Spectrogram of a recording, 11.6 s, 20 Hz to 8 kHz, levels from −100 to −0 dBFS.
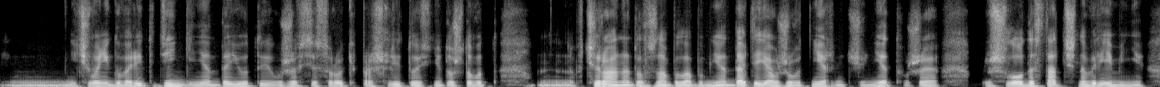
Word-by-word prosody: Ничего 195 -8 -4
не 140 - +1
говорит 140 +6 +1
и - - -16
деньги 150 0 +1
не 135 0 -1
отдаёт. 130 +1 0
И 125 -1 -1
уже 120 +3 -2
все 125 -1 -4
сроки 140 +4 -2
прошли. 130 -1 -3
То 125 -1 -2
есть 115 -1 -4
не - - -3
то 160 - -1
что 155 -3 -1
вот, 125 -2 -1 0.5
м, 225 +1 -6
вчера 140 -4 +5
она 125 0 +4
должна 125 +2 +1
была 120 +1 +2
бы 120 - -4
мне 65 -1 +2
отдать, 155 +6 +3
а - - +4
я 125 0 +4
уже 125 +1 +1
вот 115 0 -2
нервничаю. 125 -2 -3
Нет, 150 +1 +1
уже 125 -2 -2 0.4
прошло 140 +1 +3
достаточно 135 0 +1
времени. 125 - 0
130 Hz, 185 wpm, -22 LUFS, 125-145 Hz, 0.5 s, вчера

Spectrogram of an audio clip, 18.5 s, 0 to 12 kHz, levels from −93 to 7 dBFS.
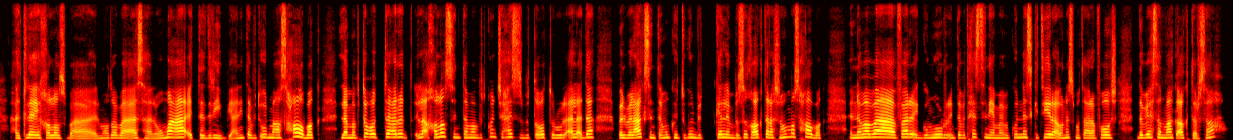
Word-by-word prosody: هتلاقي 235 +3 +1
خلاص 220 -2 -2
بقى 195 - -3
الموضوع 205 +4 -6
بقى 220 0 +2
أسهل 190 -3 -5
ومع 265 +7 +5
التدريب، 210 -2 -6
يعني 215 - -5
أنتَ 230 +2 -5
بتقول 245 +3 -6
مع 235 -1 -1
أصحابك 250 0 +3 0.3
لما 230 0 +3
بتقعد 285 +4 0
تعرض 290 -1 +2
لأ، 275 - +1
خلاص 300 +2 0
أنتَ 255 -1 -8
ما 250 -1 -4
بتكونش 285 +5 -10
حاسس 270 -2 -5
بالتوتر 230 +2 -5
والقلق 230 +3 +1
ده، 275 +1 +1 0.4
بل 230 0 +2
بالعكس 240 +4 +5
أنتَ 225 -2 -7
ممكن 245 +1 -7
تكون 245 +3 -7
بتتكلم 250 +3 -4
بثقة 240 +3 0
أكتر 265 +1 +1
عشان 245 0 -3
هم 285 +4 -6
أصحابك. 300 -1 0 0.4
إنما 250 +4 +3
بقى 270 -3 +9
فرق 275 +2 +3
الجمهور 240 +2 -4
أنتَ 235 +1 -6
بتحس 255 +3 -6
إن 245 - -3
لما 215 -1 -4
بيكون 215 +5 -8
ناس 265 -1 -2
كتيرة 255 +1 +1
أو - - +2
ناس 245 +2 -6
ما 230 - -7
تعرفهاش 220 +2 -2 0.3
ده 230 - -1
بيحصل 255 +1 -1
معاك 240 +1 0
أكتر 225 -3 +1
صح؟ 250 +10 -6
240 Hz, 180 wpm, -24 LUFS, 225-265 Hz, 0.4 s, بقى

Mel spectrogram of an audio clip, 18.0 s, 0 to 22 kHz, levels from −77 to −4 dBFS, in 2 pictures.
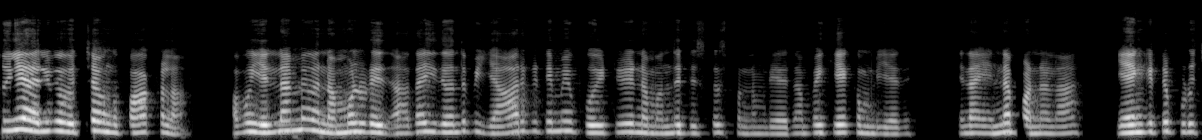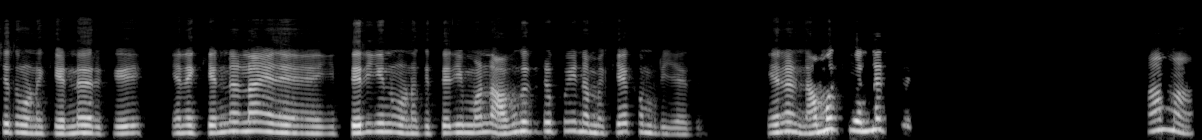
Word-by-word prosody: சுய 285 +2 +5
அறிவ 265 +1 +2
வச்சு 240 +4 -2
அவங்க 245 -4 +2
பார்க்கலாம். 230 -5 -2 0.3
அப்ப 245 +4 +1
எல்லாமே 275 +6 +2
வ - - +4
நம்மளுடைய 235 +1 +4 0.2
அதான் 245 +5 -1
இது 235 - -2
வந்து 235 +3 -3
இப்ப 245 -1 -8
யார்கிட்டயுமே 260 +4 -3
போயி்ட்டு 215 +2 +1
நம்ம 210 -2 -3
வந்து 220 +2 -1
டிஸ்கஸ் 220 +2 -11
பண்ண 195 -2 -13
முடியாது. 190 0 -8
நான் 200 - -11
போய் 220 0 -3
கேட்க 225 0 +1
முடியாது. 190 -1 -9 0.4
ஏன்னா 210 +1 -2
என்ன 220 +5 +2
பண்ணலாம்? 200 0 -4 0.4
என்கிட்ட 235 +3 +4
புடிச்சது 235 -1 -3
உனக்கு 200 0 -6
என்ன 205 +2 0
இருக்கு? 195 +1 -3 0.4
எனக்கு 210 0 -2
என்னலாம் 260 +3 +1
என் 220 -2 +2 0.5
தெரியுன்னு 240 +1 +2
உனக்கு 200 0 -6
தெரியுமான்னு 220 +1 0
அவுங்ககிட்ட 250 +4 -1
போய் 265 -1 -3
நம்ம 215 -3 -3
கேட்க 240 0 -3
முடியாது. 180 -2 -12 0.6
ஏன்னா 250 +3 +3
நமக்கு 310 +7 +3
என்ன 280 +4 +4
தெரியும்? 420 -2 -17 1.8
ஆமா. 285 -4 -1
225 Hz, 160 wpm, -21 LUFS, 205-250 Hz, 1.8 s, சுய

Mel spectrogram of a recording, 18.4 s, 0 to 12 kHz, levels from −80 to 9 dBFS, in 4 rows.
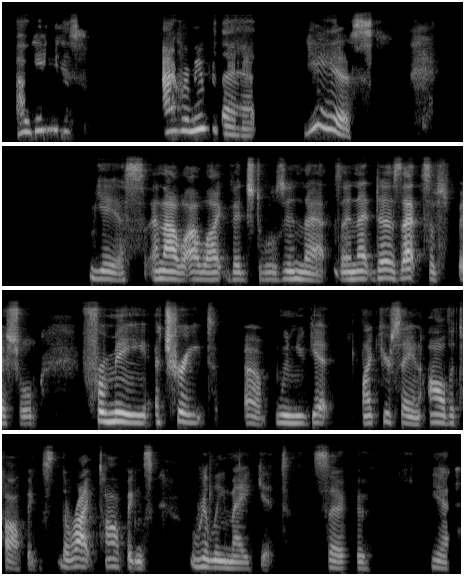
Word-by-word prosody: Oh, 230 - -1
yes. 290 -2 -6 0.8
I - - +8
remember 285 +4 +3
that. 170 -5 -3 0.5
Yes. 325 - +1 1.8
Yes, 185 -5 -1
and 185 +1 +2
I 185 - +9
l 170 -2 +2
I 175 - +4
like 170 0 -1
vegetables 170 0 0
in 180 0 0
that, 165 -3 -1
and 175 +1 +1
that 185 -1 +1
does 200 -2 +1
that's 210 -2 +5
a 175 - -5
special 165 0 -2 0.4
for 225 - +4
me, 200 -4 +5
a 200 - -4
treat, 215 -5 +4 0.3
uh, 170 -4 -2
when 180 -2 0
you 175 - -2
get 185 +2 -3 0.3
like 180 0 -2
you're 210 - -3
saying, 175 -5 +1
all 195 -1 +2
the 175 - -8
toppings, 170 - -5
the 175 - -5
right 190 -1 +3
toppings 190 - -3 0.4
really 175 -3 -1
make 145 -2 -5
it, - - -14 0.4
so 160 -3 -3 0.9
Yeah. 165 -4 -6
185 Hz, 140 wpm, -24 LUFS, 170-205 Hz, 1.8 s, I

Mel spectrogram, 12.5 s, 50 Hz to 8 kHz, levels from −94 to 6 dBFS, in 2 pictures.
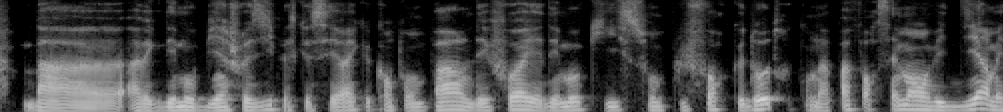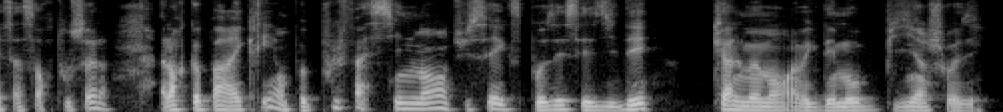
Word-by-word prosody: bah, 85 -4 +3
avec 90 0 0
des 95 - +3
mots 105 - +5
bien 95 +1 +2
choisis, 100 +4 -1
parce 120 - -8
que - - -7
c'est - - -3
vrai - - +2
que - - -7
quand - - -5
on 95 0 -1
parle 105 +1 +3
des 95 +1 +1
fois 115 +3 +2
il 105 - +4
y - - +1
a - - -1
des 95 0 0
mots 105 +2 +3
qui 100 -3 -5
sont 105 0 -4
plus 100 -1 -11
forts 110 +2 -3
que - - 0
d'autres, 135 -2 +2
qu'on 115 -5 -6
a 90 - -2
pas - - -2
forcément 120 0 +1
envie 105 -2 +2
de 100 - -4
dire, 140 +6 +3
mais 110 - 0
ça 100 -3 -5
sort 105 - -5
tout - - -9
seul. 145 +6 -2 0.3
Alors 120 +1 +3
que - - +5
par 120 0 +2
écrit, 110 0 -2
on - - 0
peut 105 -3 -2
plus 175 - -9
facilement, 150 -2 0
tu 125 -3 -14
sais 125 +4 -3
exposer 120 -3 0
ses 105 -3 0
idées 125 +7 +1 0.3
calmement, 105 -1 +3
avec 95 -3 -1
des 95 0 +1
mots 100 +1 +1
bien 100 0 -1
choisis. 90 -2 -4
105 Hz, 275 wpm, -23 LUFS, 95-120 Hz, 0.3 s, mots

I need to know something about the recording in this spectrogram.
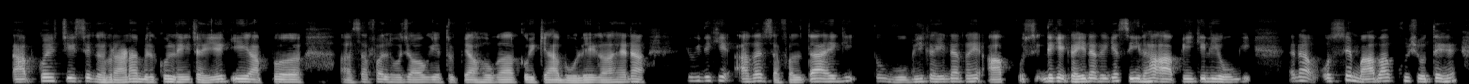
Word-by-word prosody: आपको 125 +7 +1
इस 165 - 0
चीज़ 150 -2 0
से 155 - +1
घबराना 110 0 +2
बिल्कुल 115 +3 +1
नहीं 115 0 +1
चाहिए 115 +1 +1
कि 130 0 +4
आप 115 0 +1 0.4
असफल 115 +4 -3
हो 110 -1 -3
जाओगे 110 0 -1
तो 110 - -4
क्या 110 +1 0
होगा? 110 +1 +1
कोई 110 0 +2
क्या 105 0 +3
बोलेगा, 105 +2 +1
है 110 +1 0
ना? 130 -1 +2 0.4
क्योंकि 170 0 -7
देखिए, 175 +1 -3
अगर 150 +5 +1
सफलता 105 0 0
आएगी 135 +3 0 0.2
तो 150 - -8
वो 110 -2 -3
भी 125 +2 -1
कहीं 130 -2 -1
न 140 - +2
कहीं 140 +1 -1 0.2
आप 115 - +1
उसे 125 - -7
देखिए, 145 0 +4
कहीं 135 0 +4
न 145 - +3
कहीं 140 0 -1
क्या, 160 - 0
सीधा 140 -2 +2
आप 125 -5 +3
ही 130 - +1
के - - +5
लिए 135 -1 +2
होगी, 115 - -1 0.4
है 155 - -6
ना? 175 -1 +1
उससे 150 +6 -3
माँ 125 -6 +3
बाप 160 +1 0
खुश 160 -4 -5
होते 135 +3 +1
हैं, 145 +4 -1
125 Hz, 215 wpm, -23 LUFS, 110-145 Hz, 0.4 s, के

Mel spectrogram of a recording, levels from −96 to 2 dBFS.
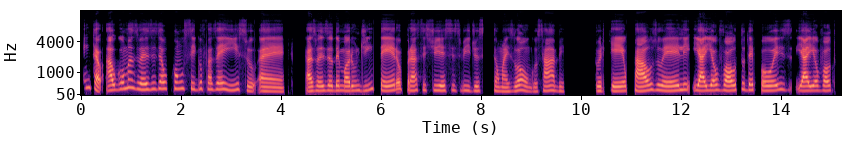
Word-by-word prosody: Então, 335 -1 +3
algumas 275 +10 +1
vezes 260 +1 0
eu 290 -1 +1
consigo 285 -2 -4
fazer 265 0 -2
isso, 235 -5 -4
eh, 175 -3 +1 0.4
às 180 +2 +4
vezes, 200 0 -1
eu 210 -1 +2
demoro 205 -1 +1
1 215 - -6
dia 210 +3 -8
inteiro 205 - +1
pra 205 0 +2
assistir 220 -1 -4
esses 210 0 -3
vídeos 200 -2 -6
que - - -21
estão 195 - -5
mais 180 0 -5
longos, 190 -4 -1
sabe. 195 -1 -1 0.6
Porque 195 -1 -1
eu 190 +1 +3
pauso 215 +4 +3
ele 210 +4 +2
e 225 - +2
aí 205 +1 +6
eu 220 +1 +1
volto 220 +3 +2
depois 220 +1 -1
e - - -4
aí 200 0 +6
eu 205 0 0
volto 205 +1 -1
210 Hz, 145 wpm, -23 LUFS, 195-235 Hz, 0.6 s, aí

